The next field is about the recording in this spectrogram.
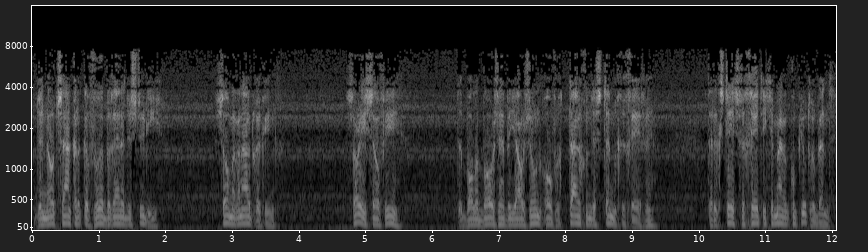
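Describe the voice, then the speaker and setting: A man's voice: fairly low pitch, expressive, moderate pace, pauses often, lightly acted. An actor playing a lone male astronaut in a radio drama, wry and musing, slightly uneasy. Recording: dull, slightly noisy old radio recording.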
